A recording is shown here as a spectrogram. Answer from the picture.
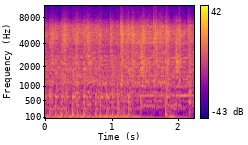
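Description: Rubab and tabla playing a fast Pashto instrumental (naghma): rapid plucked rubab notes over quick tabla strokes, with the tabla's bass drum giving a deep, sustained boom.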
